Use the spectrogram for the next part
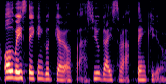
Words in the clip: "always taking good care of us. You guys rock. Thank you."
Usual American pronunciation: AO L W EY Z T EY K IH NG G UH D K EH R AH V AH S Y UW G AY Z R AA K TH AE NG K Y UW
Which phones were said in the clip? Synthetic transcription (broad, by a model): AO L W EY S T EY K IH NG G UH D K EH R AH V AH S Y UW G AY S R AA K T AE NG K Y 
